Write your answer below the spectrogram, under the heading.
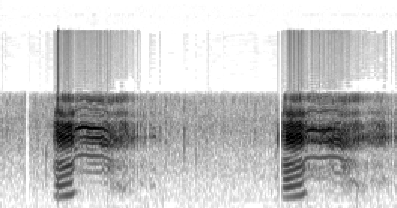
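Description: Black storks give two hoarse, wheezy snoring calls about two seconds apart, each a rough, rising nasal rasp that trails into breathy hiss.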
